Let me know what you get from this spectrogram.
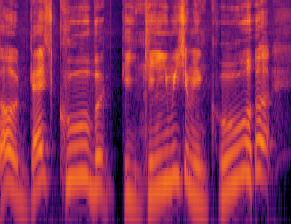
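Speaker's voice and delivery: blank, flat, expressionless delivery. Retelling how a player blankly answered horrific visions: imitating a player's blank reply. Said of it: "In that exact voice".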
